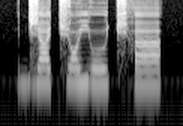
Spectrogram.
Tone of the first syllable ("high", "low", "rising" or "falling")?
high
